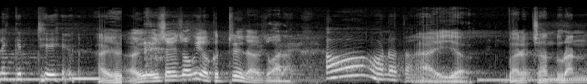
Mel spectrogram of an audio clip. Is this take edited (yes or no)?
yes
